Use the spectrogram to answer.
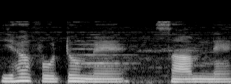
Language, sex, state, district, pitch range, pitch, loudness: Hindi, male, Delhi, New Delhi, 125-140 Hz, 125 Hz, -17 LUFS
